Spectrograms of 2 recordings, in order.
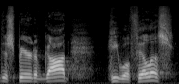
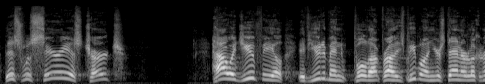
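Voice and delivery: raised, driving preacher's voice; emphatic preaching; 6 semitones higher, 5 dB louder than usual. Real, not acted. Preacher stressing how serious Peter's accusers were, forceful preaching. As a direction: press the gravity on the congregation, pitched high.

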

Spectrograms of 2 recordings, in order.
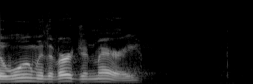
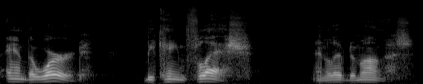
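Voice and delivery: hushed scripture reading; hushed reverence; 6 semitones lower, 8 dB quieter than usual. Acted. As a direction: lay the verse down gently, in awe. Quoting John reverently.

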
